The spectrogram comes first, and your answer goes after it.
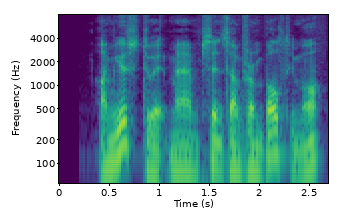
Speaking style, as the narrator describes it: I said

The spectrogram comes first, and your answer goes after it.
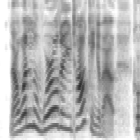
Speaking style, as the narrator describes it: Corey yells

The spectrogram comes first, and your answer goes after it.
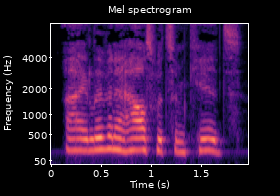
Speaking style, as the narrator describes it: she said in a low voice

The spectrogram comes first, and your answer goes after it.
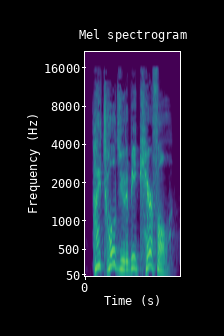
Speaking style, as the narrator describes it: Zed shouted

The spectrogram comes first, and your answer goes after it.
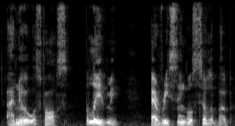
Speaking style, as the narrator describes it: only whispered

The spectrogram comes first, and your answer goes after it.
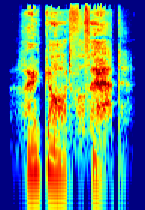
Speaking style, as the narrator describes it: whispered the crawling man

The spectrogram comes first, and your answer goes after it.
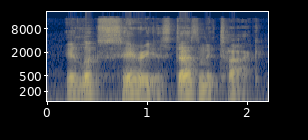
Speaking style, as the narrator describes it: said Milo very sadly

